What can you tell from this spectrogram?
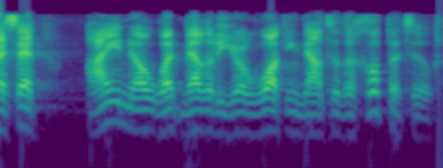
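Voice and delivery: usual speaking voice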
